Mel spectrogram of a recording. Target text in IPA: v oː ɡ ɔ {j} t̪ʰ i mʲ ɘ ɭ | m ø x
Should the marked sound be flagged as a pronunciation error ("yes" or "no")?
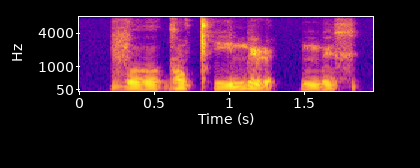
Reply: yes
